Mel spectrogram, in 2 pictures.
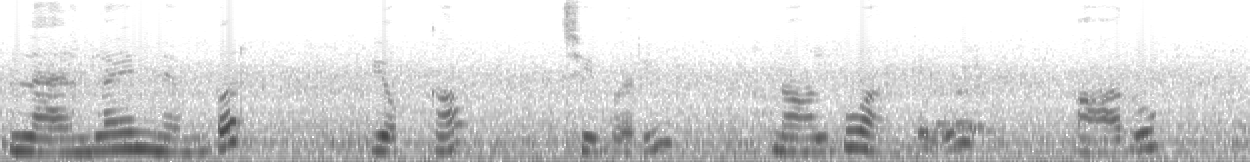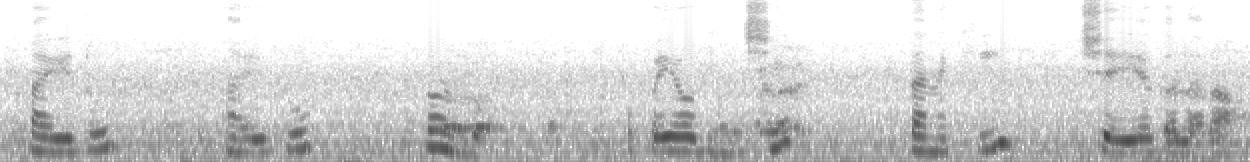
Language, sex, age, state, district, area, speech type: Telugu, female, 18-30, Andhra Pradesh, Krishna, rural, read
